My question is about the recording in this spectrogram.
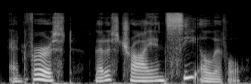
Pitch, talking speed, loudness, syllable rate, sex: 185 Hz, 215 wpm, -17 LUFS, 4.7 syllables/s, female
